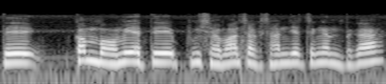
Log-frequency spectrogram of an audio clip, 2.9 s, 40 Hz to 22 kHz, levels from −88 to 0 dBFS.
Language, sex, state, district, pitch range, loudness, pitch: Wancho, male, Arunachal Pradesh, Longding, 195-210 Hz, -14 LUFS, 205 Hz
